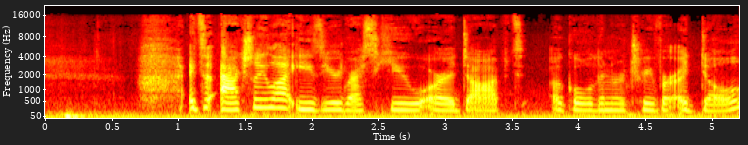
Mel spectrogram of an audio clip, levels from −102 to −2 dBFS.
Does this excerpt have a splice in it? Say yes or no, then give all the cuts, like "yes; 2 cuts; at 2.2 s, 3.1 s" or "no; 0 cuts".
yes; 1 cut; at 2.2 s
